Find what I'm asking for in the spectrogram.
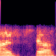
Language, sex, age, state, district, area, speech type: Hindi, female, 30-45, Uttar Pradesh, Sonbhadra, rural, conversation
